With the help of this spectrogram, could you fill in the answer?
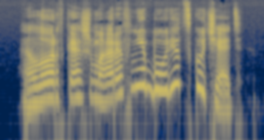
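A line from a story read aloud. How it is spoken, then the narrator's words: Laughing, many voices. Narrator (Russian): рассмеялись хайтеры на разные голоса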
